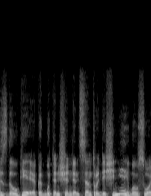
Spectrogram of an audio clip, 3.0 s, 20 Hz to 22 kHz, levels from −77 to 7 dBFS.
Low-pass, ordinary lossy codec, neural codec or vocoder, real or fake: 14.4 kHz; AAC, 96 kbps; autoencoder, 48 kHz, 32 numbers a frame, DAC-VAE, trained on Japanese speech; fake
